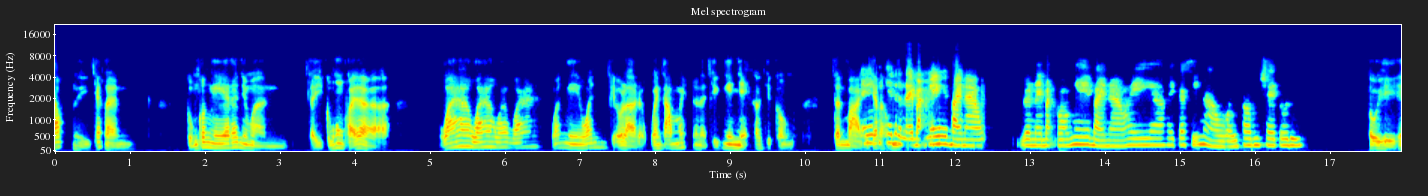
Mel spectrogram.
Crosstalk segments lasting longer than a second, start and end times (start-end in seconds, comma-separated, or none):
none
